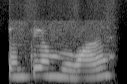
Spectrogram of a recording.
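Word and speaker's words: Cinthia Moore: you may begin hi everyone my name is cynthia moore c-i-n-t-h-i-a-m-o-o-r-e i'm a member of the nevada environmental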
